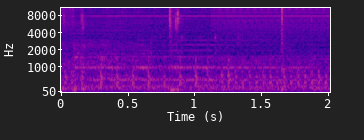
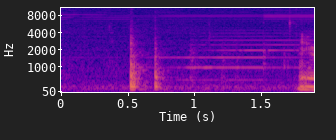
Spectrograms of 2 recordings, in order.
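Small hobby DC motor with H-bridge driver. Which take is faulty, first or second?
second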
